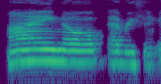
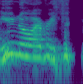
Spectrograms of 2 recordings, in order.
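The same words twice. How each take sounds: First: Lightly imitated God, measured; a hint of a calm, all-knowing God; God's voice. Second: Said in the usual way. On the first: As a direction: state it evenly, as God might. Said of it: "And it was like". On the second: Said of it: "As I'm saying".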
